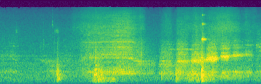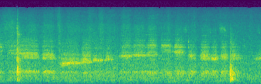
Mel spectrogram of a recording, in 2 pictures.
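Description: A person breathing close to the microphone, faint, with thin whistle-like tones in the breath, and a few light clicks and taps.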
